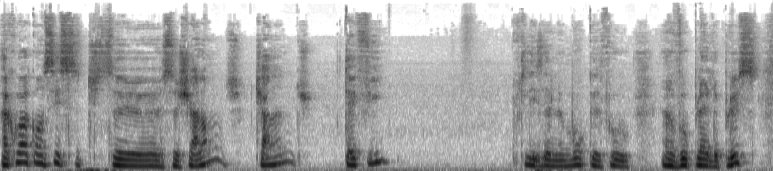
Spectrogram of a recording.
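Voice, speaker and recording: Somewhat breathy with a dark, mellow tone, a man speaks at a very slow pace and fairly high pitch, using lively intonation. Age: 60s. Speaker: psychotherapist. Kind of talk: video presentation. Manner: halting, many hesitations.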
